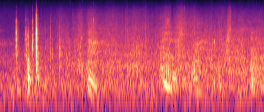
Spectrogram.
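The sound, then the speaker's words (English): A car door opens so someone can be put on the back seat: a quick cluster of sharp latch clicks, then soft creaking and rustling movement over a low, steady background hiss, with no one speaking. “Let's put her on the back seat. Open the door.”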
